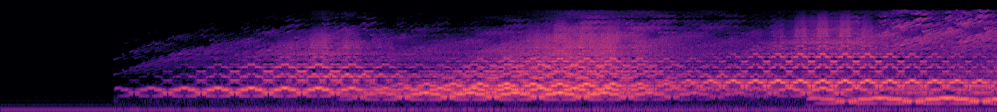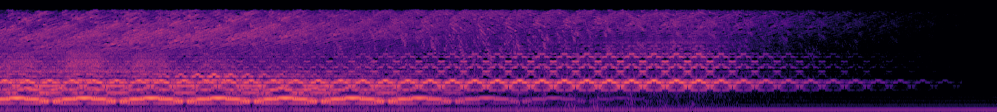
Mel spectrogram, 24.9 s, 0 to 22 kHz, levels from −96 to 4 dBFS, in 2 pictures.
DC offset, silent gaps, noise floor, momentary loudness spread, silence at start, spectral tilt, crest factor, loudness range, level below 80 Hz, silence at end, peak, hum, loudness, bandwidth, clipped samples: under 0.1%; none; -66 dBFS; 10 LU; 1.6 s; -1 dB/octave; 16 dB; 9 LU; -64 dBFS; 2.25 s; -14 dBFS; none; -29 LUFS; 16 kHz; under 0.1%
